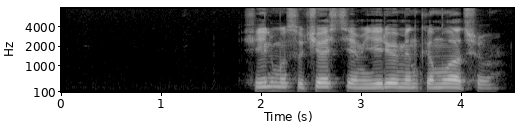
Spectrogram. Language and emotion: Russian, neutral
